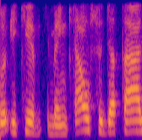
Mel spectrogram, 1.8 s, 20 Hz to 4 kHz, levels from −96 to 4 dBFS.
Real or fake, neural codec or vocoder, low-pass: real; none; 3.6 kHz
